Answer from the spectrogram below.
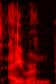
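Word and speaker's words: Aron: Elvis Aaron Presley there, arriving into the world. Thanks, Bethan. I did. There's the thing I learned from Peter Guralnick. It's not Elvis Aaron Presley. It's Elvis Aaron Presley.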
